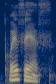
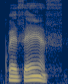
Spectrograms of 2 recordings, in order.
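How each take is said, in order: Both takes have the same delivery.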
